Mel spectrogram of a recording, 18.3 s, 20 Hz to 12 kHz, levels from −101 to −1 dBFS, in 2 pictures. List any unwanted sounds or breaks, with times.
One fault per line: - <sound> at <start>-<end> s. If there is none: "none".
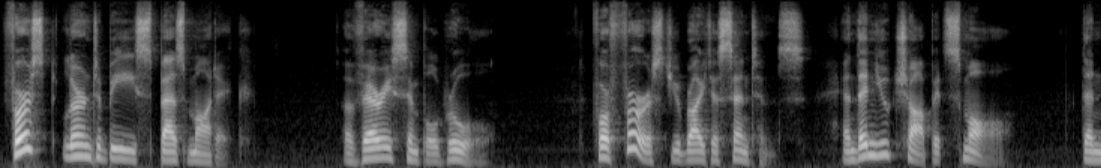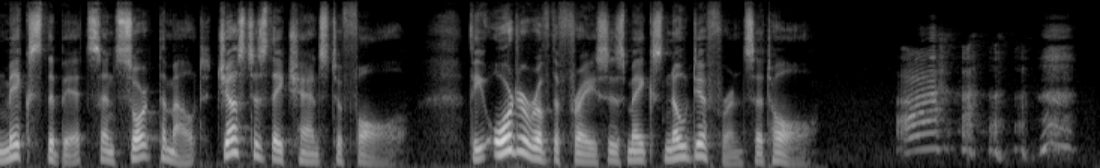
- laugh at 16.6-18.2 s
